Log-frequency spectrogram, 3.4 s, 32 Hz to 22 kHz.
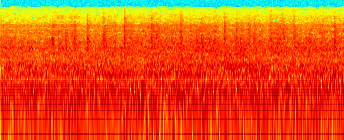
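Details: Mazda 6 2.0 diesel manual gearbox driving in fifth gear: steady rough droning rumble with harsh growl under road noise, also in first and second, fine in third and sixth; gearbox noise, play felt, gearbox replaced.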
